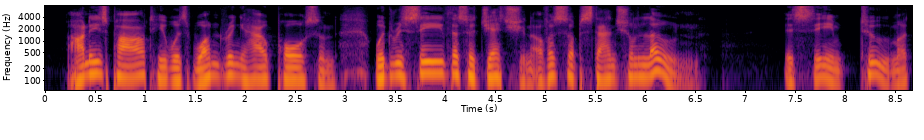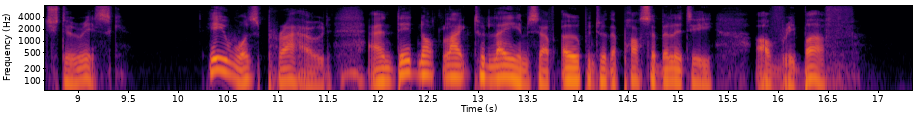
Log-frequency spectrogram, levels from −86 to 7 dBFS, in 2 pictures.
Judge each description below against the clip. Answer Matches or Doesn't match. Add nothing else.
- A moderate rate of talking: Doesn't match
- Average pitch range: Matches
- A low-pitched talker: Matches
